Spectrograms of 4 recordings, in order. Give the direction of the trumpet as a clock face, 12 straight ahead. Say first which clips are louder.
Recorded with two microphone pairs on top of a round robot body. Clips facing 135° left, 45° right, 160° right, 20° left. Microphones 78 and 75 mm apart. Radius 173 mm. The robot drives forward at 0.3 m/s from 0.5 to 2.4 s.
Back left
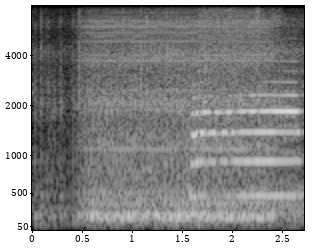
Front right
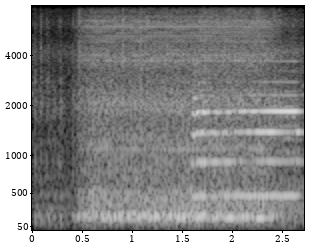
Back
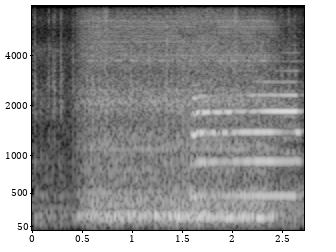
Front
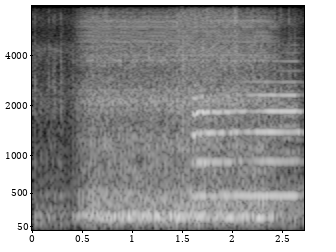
Back left 1 dB, even; 7 o'clock.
